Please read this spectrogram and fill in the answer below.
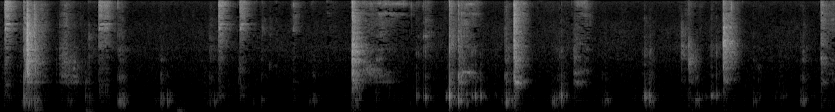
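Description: Eating at a table: chewing, with irregular small clicks and scrapes of hands and spoons picking food and roasted hazelnuts off a stainless-steel tray.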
